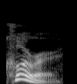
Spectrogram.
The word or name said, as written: corer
